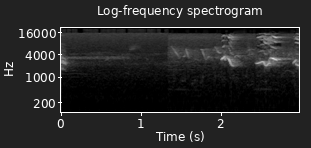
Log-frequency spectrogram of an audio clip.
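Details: A thin steady whistle, then a burst of quick high bird chirps and short bright squeaky calls, with a low rumble underneath.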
